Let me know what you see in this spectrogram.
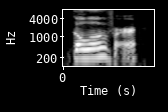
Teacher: But spoken naturally, that final O sound in go links to the O in over. And often there's like a subtle W sound that creeps in and almost sounds like go over.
